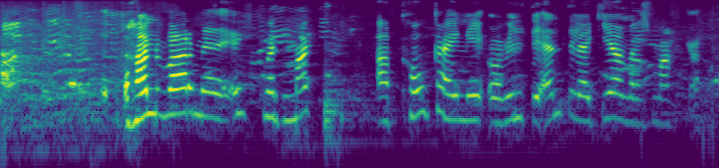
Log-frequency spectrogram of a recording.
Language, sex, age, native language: Icelandic, female, 18-19, Icelandic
